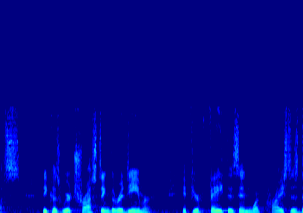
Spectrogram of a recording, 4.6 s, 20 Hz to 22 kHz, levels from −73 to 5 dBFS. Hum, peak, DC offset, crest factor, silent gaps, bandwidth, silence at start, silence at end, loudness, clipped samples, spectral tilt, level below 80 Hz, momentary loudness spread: none; -26 dBFS; under 0.1%; 18 dB; none; 11.5 kHz; 0 s; 0 s; -45 LUFS; under 0.1%; -4.5 dB/octave; -82 dBFS; 11 LU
